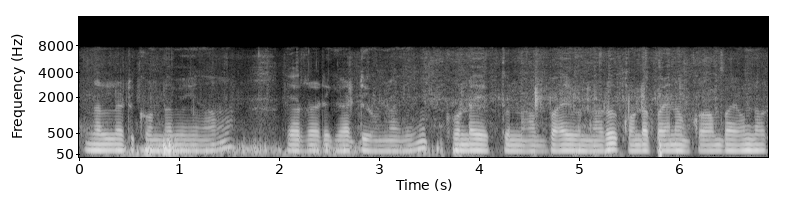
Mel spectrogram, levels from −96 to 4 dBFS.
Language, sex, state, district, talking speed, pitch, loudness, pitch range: Telugu, male, Andhra Pradesh, Guntur, 130 wpm, 115 Hz, -18 LUFS, 110-120 Hz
